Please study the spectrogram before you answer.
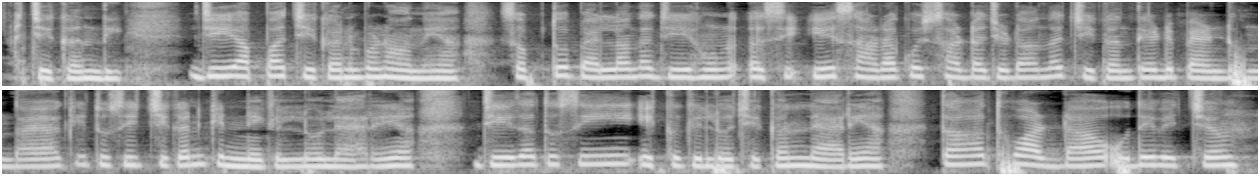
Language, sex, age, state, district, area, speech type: Punjabi, female, 18-30, Punjab, Shaheed Bhagat Singh Nagar, rural, spontaneous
